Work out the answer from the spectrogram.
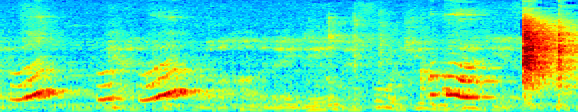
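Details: African grey parrot indoors that swears and talks in a yam yam accent, producing a few rising voice-like syllables in a row, then a harsh noisy burst at the end.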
